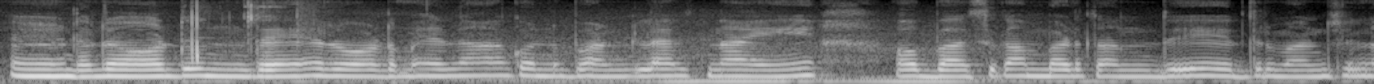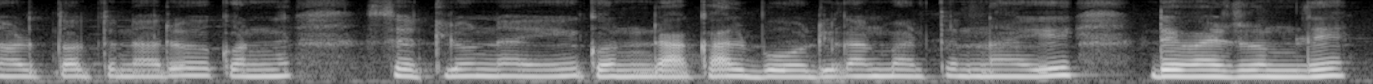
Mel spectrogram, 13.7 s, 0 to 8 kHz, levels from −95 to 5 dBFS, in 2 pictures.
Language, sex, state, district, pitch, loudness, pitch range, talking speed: Telugu, female, Andhra Pradesh, Guntur, 195 Hz, -19 LUFS, 190-200 Hz, 110 wpm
